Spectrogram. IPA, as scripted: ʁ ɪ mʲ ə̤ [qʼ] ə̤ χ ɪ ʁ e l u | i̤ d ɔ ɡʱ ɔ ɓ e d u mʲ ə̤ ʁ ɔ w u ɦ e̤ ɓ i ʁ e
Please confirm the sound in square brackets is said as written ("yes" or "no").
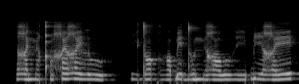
yes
